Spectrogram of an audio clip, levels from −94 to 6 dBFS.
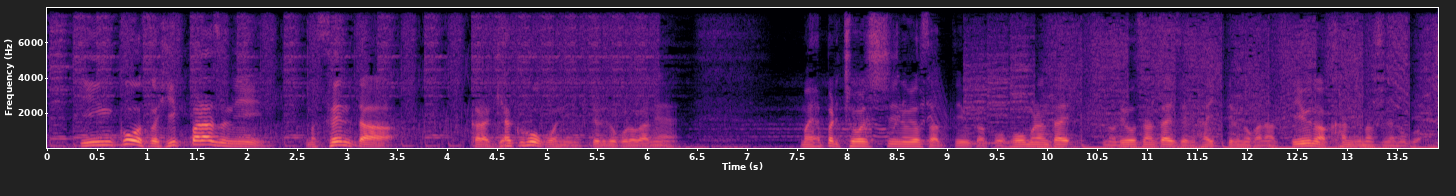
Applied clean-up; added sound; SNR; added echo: none; none; none; none.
